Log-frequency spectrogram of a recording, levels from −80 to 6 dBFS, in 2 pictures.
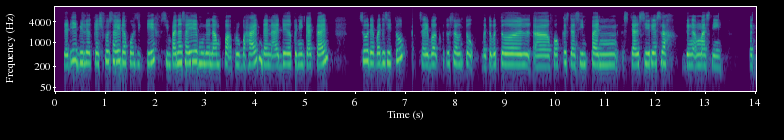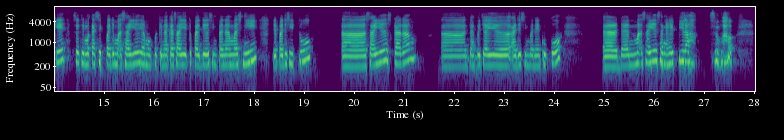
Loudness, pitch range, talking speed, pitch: -19 LUFS, 220-260 Hz, 145 wpm, 235 Hz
